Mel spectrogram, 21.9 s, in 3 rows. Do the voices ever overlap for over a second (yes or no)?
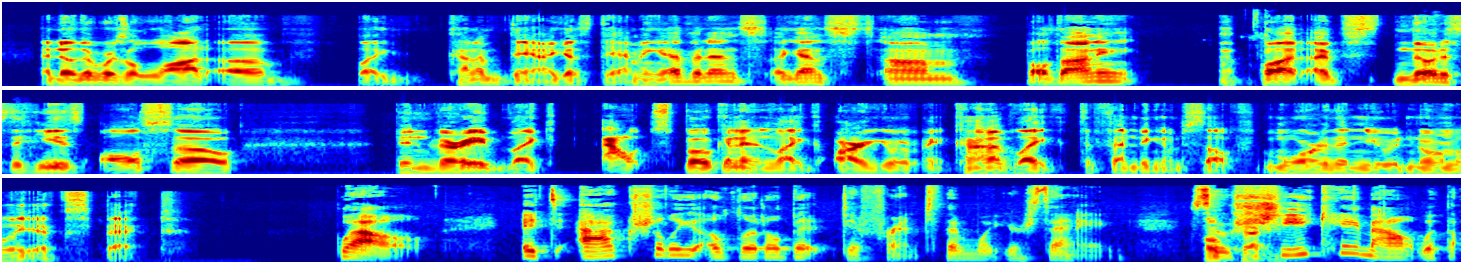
no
